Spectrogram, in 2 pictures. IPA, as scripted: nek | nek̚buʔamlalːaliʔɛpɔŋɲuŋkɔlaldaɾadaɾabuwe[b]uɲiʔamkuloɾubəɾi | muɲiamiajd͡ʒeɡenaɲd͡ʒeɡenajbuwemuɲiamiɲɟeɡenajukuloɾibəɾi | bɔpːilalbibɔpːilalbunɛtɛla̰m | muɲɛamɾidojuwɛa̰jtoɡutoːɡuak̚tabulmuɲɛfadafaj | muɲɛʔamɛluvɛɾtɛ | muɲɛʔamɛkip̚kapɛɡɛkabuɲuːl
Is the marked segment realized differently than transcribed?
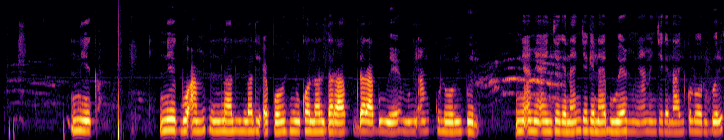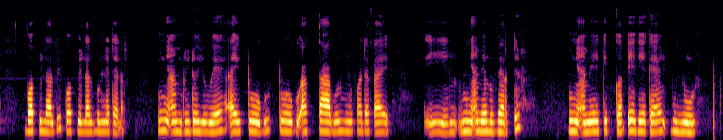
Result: yes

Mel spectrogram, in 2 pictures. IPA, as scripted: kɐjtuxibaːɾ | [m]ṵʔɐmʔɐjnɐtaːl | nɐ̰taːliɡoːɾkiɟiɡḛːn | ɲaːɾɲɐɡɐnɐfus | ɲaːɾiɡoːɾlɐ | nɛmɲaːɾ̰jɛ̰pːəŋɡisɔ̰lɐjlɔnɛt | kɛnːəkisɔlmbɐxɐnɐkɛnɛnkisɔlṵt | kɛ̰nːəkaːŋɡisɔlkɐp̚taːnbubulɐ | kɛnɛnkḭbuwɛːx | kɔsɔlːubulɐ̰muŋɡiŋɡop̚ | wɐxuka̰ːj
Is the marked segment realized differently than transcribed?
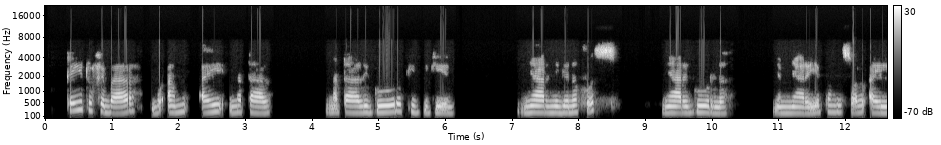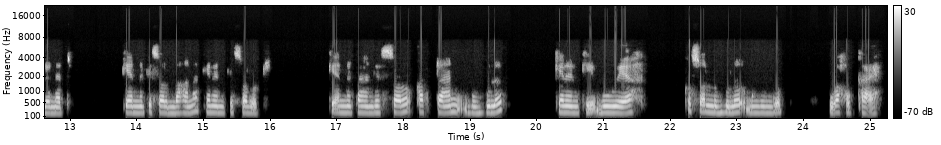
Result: yes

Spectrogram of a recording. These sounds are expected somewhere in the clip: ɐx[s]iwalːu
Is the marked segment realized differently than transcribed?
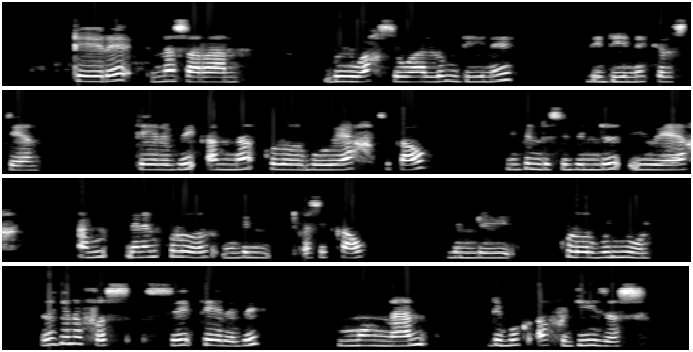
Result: no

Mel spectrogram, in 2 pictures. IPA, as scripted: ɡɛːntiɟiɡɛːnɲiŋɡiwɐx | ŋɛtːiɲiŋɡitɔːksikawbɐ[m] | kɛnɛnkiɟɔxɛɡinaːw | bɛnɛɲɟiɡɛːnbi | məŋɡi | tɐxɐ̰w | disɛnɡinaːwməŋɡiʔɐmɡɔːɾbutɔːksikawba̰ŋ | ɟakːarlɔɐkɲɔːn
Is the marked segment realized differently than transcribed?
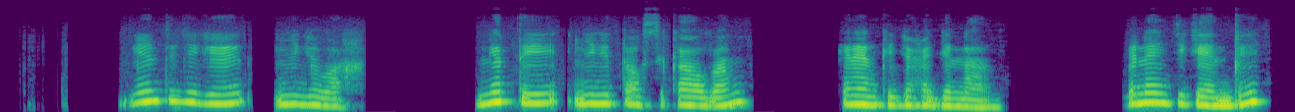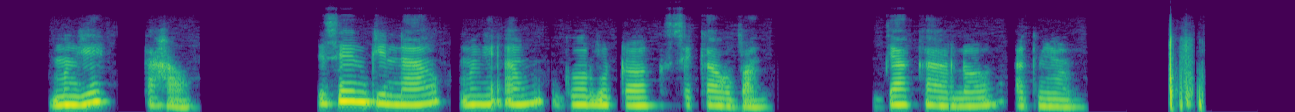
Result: yes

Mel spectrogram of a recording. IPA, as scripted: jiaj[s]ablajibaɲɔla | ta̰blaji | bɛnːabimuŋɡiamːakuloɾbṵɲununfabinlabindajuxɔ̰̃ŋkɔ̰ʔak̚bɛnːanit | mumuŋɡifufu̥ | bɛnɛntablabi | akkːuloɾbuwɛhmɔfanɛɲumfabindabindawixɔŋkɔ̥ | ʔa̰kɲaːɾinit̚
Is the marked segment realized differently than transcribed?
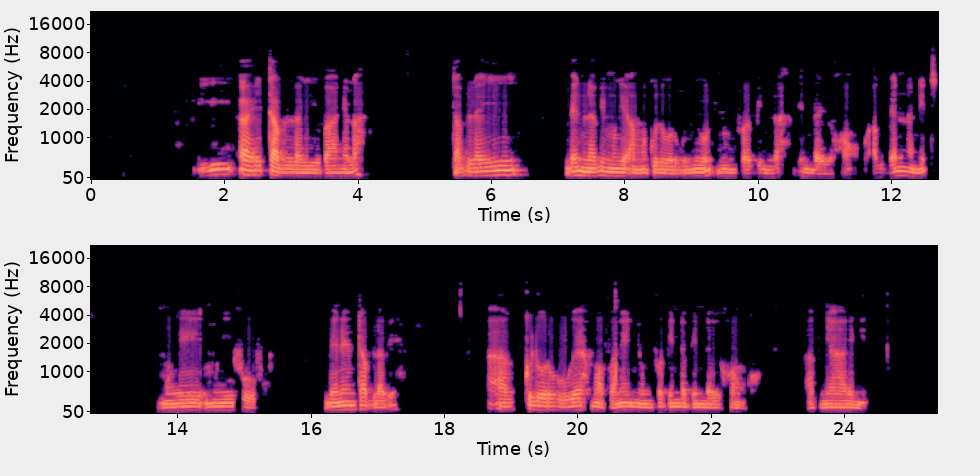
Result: yes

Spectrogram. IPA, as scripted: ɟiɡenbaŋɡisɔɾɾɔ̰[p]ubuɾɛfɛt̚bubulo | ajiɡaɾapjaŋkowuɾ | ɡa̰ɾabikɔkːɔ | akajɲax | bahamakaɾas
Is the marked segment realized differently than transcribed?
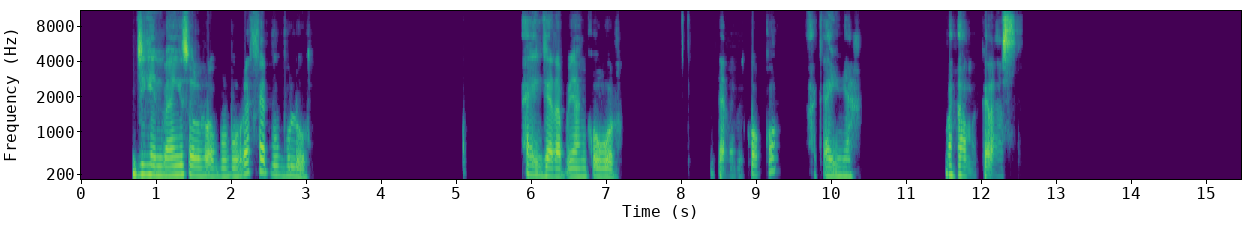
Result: yes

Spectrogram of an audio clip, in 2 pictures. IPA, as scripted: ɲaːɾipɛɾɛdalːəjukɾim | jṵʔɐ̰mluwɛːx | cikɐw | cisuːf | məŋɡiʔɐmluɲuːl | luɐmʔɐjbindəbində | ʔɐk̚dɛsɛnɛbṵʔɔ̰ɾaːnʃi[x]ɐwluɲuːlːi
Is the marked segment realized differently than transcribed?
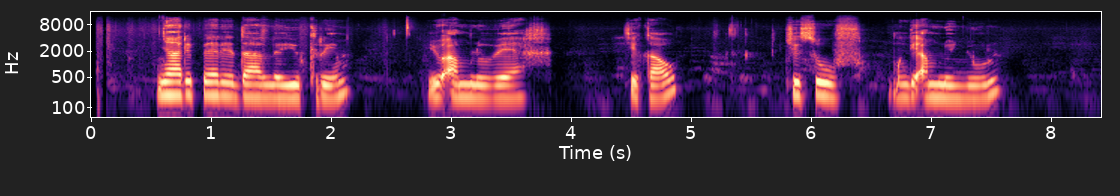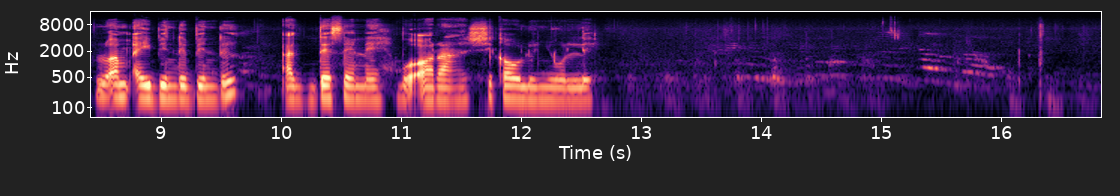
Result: yes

